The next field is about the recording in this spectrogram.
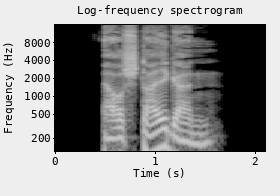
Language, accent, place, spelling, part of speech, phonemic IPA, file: German, Germany, Berlin, ersteigern, verb, /ʔɛɐ̯ˈʃtaɪ̯ɡɐn/, De-ersteigern.ogg
- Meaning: to buy at an auction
